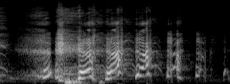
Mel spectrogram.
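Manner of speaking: high, loud burst of laughter; real laugh. Real, not acted. Poet apologising over tech trouble, real high laugh.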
